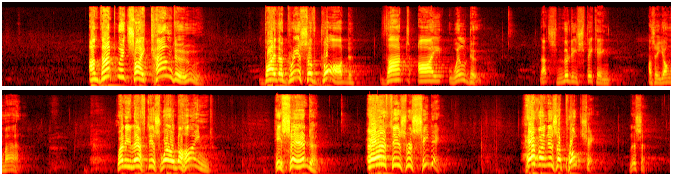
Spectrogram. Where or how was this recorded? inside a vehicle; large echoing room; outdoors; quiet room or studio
large echoing room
